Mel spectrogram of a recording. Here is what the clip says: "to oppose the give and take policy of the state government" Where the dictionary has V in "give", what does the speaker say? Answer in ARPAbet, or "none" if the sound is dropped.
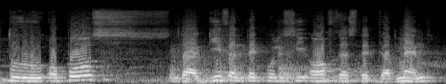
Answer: F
